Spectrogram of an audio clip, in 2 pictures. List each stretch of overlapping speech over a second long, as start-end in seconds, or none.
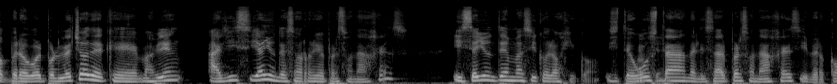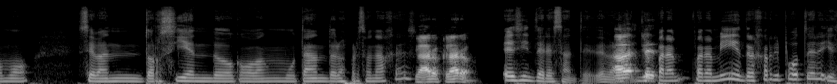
none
